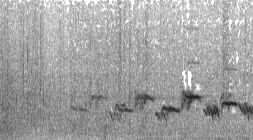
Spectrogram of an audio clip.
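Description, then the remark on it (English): Birds sing in a series of bright, warbling chirps on Karen Island, Yanini Downs, over a steady wash of water or wind noise, growing more frequent and a little louder toward the end. “The history of Karen Island is based on so many things, like the beautiful crystal sea and the bird that sing.”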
